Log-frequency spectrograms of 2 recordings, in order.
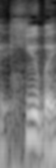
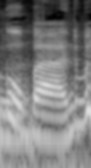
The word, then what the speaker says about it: Cuba: You want to go to Cuba. And I'm like, Cuba? No. Yeah. Cuba. That's right, we got to say it right. Give it some flavor.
